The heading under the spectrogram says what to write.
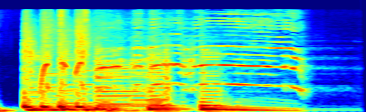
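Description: A rooster lets out one loud crow lasting about two seconds, starting with a few choppy pulses before a long, strained, harmonically rich call that cuts off abruptly. No talking is heard.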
